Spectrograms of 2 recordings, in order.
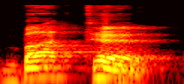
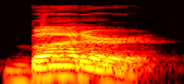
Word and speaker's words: butter: So you don't pronounce letter T. No T. No butter. No butter. Okay? You pronounce it butter, right?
